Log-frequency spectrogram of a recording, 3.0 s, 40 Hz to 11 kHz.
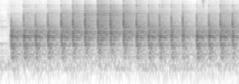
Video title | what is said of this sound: Drill and Fill repair on the 944 fiberglass hatch | You can still hear there's a little bit of a void there.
